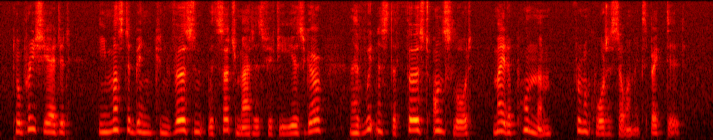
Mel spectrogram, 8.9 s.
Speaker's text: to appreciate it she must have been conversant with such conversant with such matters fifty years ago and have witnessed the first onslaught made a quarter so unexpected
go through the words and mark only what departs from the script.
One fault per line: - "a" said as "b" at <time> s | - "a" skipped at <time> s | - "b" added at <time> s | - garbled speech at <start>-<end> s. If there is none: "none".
- "she" said as "he" at 1.2 s
- "conversant with such" skipped at 3.0 s
- "upon them from" added at 6.3 s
